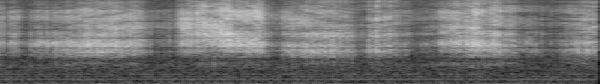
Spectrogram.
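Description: A blue stylus scratches lines across a flat, book-sized sheet of thin, solid black-coated scratch-art paper on a card backing, lying on a wooden desk while the other hand's long nails rest on it. Several bright, raspy scraping strokes swell and fade with short pauses between them. A faint, steady low hum runs underneath.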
